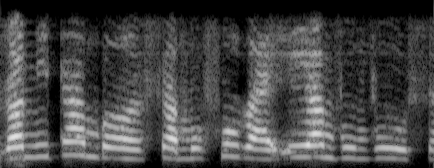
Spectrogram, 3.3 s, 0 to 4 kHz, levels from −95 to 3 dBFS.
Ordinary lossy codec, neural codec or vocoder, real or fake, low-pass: none; codec, 32 kHz, 1.9 kbps, SNAC; fake; 3.6 kHz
